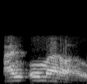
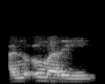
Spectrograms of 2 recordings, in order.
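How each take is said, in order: First: The name ends with an a vowel. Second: The name ends with an i vowel. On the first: The speaker calls it right. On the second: The speaker calls it wrong.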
